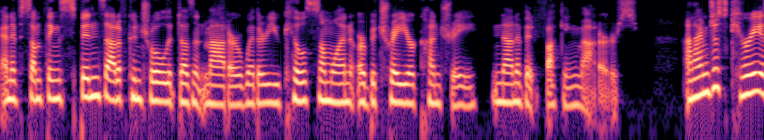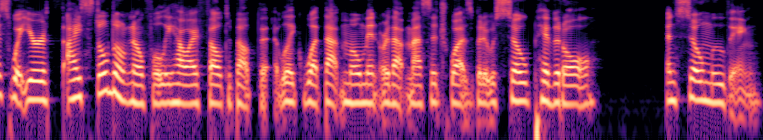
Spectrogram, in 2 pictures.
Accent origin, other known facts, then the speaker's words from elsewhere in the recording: New York, United States; as a New Yorker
